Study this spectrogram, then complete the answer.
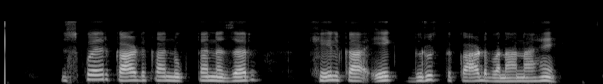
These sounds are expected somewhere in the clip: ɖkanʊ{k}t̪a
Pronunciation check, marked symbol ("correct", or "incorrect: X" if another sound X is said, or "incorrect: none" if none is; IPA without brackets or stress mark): correct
